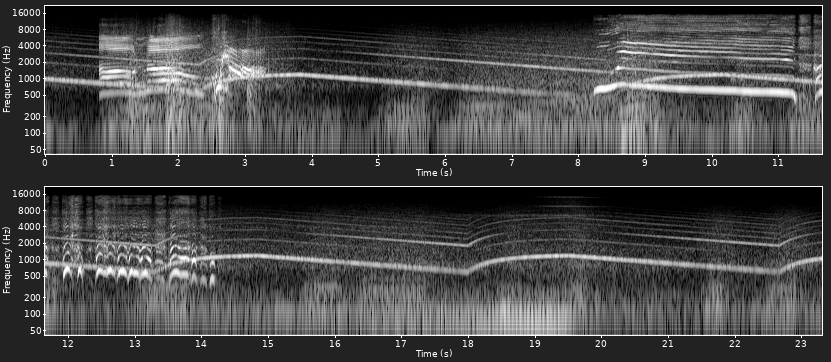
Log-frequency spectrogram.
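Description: A police siren wails with slow rising and falling sweeps.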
